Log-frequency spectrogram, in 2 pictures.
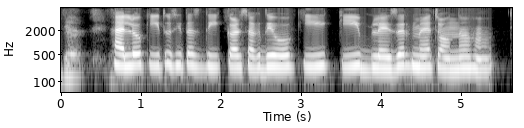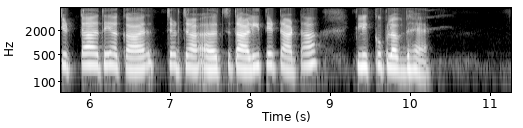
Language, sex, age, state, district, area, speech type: Punjabi, female, 18-30, Punjab, Hoshiarpur, urban, read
